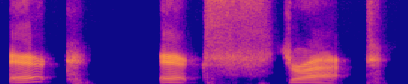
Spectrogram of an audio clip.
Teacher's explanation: the x sound in many cases it represents a k and an s so it's a consonant cluster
